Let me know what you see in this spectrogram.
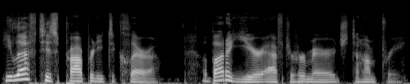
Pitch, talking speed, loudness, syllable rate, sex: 130 Hz, 205 wpm, -21 LUFS, 6.0 syllables/s, male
